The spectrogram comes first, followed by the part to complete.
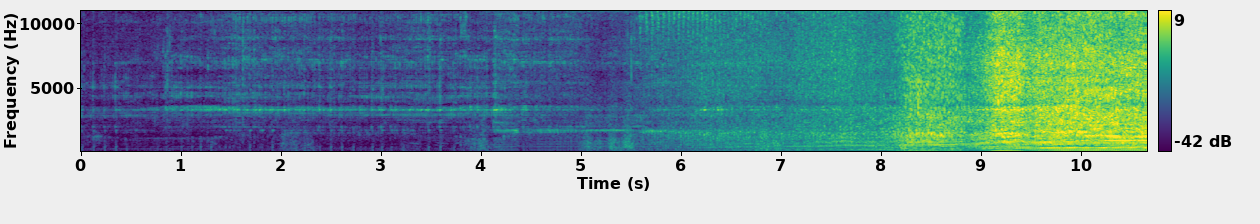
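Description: Moster 185 single-cylinder two-stroke paramotor engine throttled up from low to full power for the take-off run. It is faint for the first few seconds, then from about four seconds in its pitch climbs steadily and it grows loud, settling at full power near the end.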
